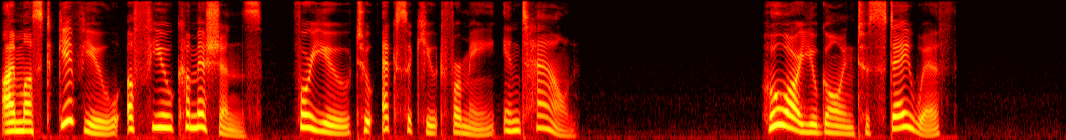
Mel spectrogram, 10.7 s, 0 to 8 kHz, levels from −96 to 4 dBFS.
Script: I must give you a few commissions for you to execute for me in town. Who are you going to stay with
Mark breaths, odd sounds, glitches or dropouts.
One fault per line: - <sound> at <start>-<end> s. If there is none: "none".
none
